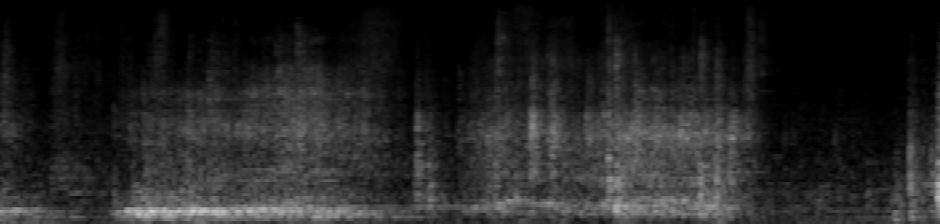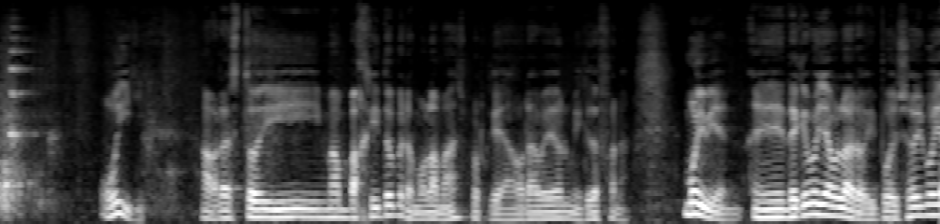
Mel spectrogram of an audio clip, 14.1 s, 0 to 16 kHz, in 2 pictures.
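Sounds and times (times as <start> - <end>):
shuffling and scraping of chairs as someone moves to another chair at a desk: 0.0 - 5.9
speech: 7.8 - 14.1.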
